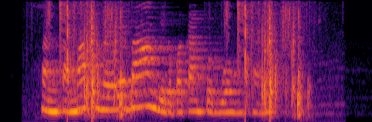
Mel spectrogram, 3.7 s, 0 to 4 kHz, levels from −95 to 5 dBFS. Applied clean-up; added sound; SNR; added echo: none; Shatter; 4 dB; reverberation time 0.5 s.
